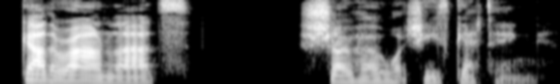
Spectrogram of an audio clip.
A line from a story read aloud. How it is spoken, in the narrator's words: he says, his voice catching as he tries to push words out through his lust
